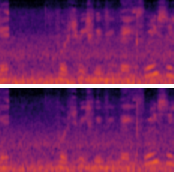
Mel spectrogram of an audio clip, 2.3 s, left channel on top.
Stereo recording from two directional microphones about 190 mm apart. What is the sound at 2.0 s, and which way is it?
Speech, 30° right (ahead or behind).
